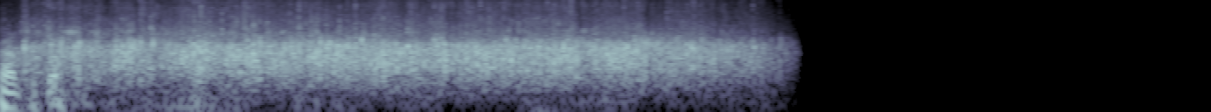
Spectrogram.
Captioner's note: applause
